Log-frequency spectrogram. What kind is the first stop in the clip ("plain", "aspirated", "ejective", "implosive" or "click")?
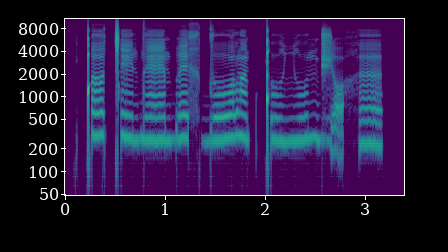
click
